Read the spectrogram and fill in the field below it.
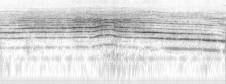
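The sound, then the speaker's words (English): A cat in a video being played lets out one long, drawn-out meow that swells and bends in pitch midway, loud, with no talking over it. “Who's afraid the cat's gonna”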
